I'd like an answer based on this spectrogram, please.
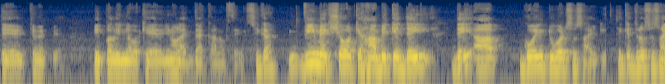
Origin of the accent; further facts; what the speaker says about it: Amritsar, Punjab, India; moved away as an adult; now in Melbourne, Australia; 2003 March ਦੇ ਵਿੱਚ ਮੈਂ ਅੰਮ੍ਰਿਤਸਰ ਤੋਂ ਮੈਲਬਰਨ ਆਇਆ ਸੀ, ਤੇ ਮੈਲਬਰਨ ਹੀ ਫਸਟ ਸਿਟੀ ਸੀਗੀ ਮੇਰੀ।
